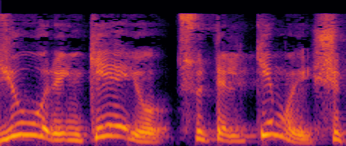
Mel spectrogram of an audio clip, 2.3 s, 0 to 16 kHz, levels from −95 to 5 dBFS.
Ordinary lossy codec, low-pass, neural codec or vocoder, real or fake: MP3, 48 kbps; 14.4 kHz; vocoder, 44.1 kHz, 128 mel bands every 256 samples, BigVGAN v2; fake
